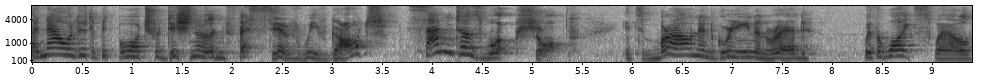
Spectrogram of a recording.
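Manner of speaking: goofy, silly, high-pitched made-up elf voice. Presenting a christmas candle to viewers: silly elf voice. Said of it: "I don't know why I'm doing that stupid voice".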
